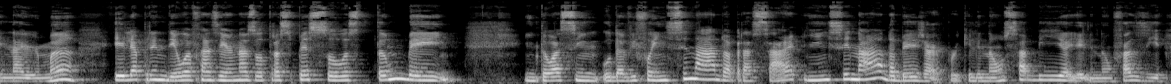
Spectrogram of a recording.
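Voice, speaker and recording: A Brazilian woman speaks in a slightly low voice, addressing her viewers directly as a mother. She explains patiently and step by step, and often repeats simple examples so they sink in. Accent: Brazilian Portuguese. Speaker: mother sharing parenting experience. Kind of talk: casual explanatory monologue to viewers.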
